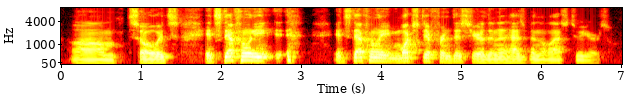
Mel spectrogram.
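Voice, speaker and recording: A man speaks at a moderate pace with a fairly low pitch and lively intonation. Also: very clean recording, silent background. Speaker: sports coach, radio show guest.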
